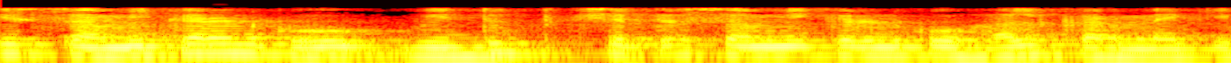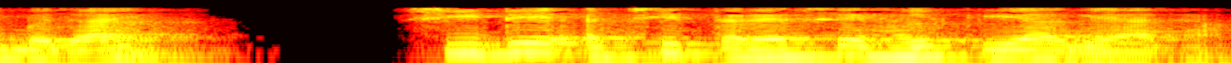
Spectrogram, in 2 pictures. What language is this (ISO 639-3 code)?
hin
